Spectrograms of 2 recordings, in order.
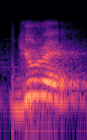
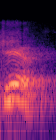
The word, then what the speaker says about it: Guerre: The return of Martin ഗേർ, French ഭാഷയിൽ അതിന്റെ ഉച്ചാരണം ഗേർ എന്നാണ്, സ്പെല്ലിംഗ് GUERRE, ഗ്യൂറെ എന്ന് നമ്മൾ വായിക്കും. Martin ഗേർ, the return of Martin ഗേർ, അതൊരു സംഭവ കഥയാണ്.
